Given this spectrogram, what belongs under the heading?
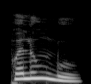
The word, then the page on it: ಪಲುಂಬು: palumbu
